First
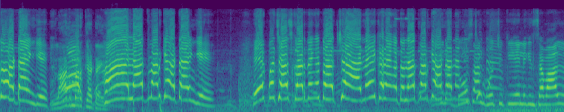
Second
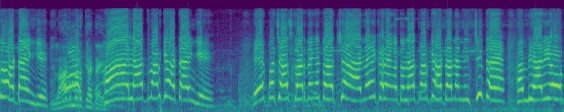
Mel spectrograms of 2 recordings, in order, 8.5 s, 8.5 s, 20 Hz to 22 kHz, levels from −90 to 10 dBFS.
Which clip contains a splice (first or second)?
first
